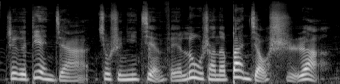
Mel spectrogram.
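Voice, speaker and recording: Woman host, fairly high voice, reads out jokes and listener comments, playful teasing asides. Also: animated, moderate pace, slight background noise. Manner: playful, teasing asides after each joke. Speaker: podcast host.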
